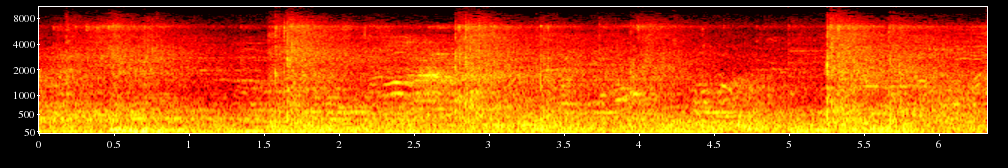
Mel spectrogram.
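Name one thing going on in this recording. Shoes squeak on a hard floor in a large echoing hall.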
